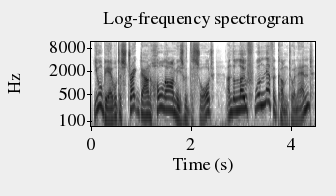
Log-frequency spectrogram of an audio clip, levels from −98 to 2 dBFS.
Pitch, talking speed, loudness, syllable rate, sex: 170 Hz, 280 wpm, -17 LUFS, 6.4 syllables/s, male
